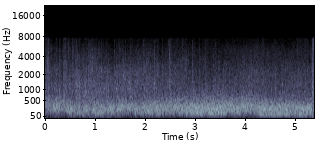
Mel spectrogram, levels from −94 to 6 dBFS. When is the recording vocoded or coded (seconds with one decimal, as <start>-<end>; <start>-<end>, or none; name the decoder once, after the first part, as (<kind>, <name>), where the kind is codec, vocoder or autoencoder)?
none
